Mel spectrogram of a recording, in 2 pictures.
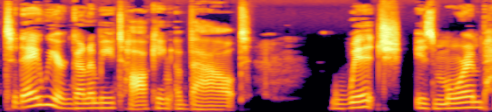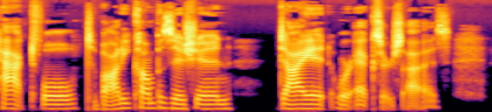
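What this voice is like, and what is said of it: Deep voice from a cold. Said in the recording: “I have the deep voice today. I am getting over a little cold”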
